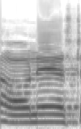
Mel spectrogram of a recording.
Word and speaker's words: honest: तो देखते हैं क्या लिखना है, ऑनेस्ट, HONEST, और साइलेंट भी हो जाता है, साइलेंट भी हो जाता है। अब देखिए एच को मैं छोड़ता हूँ और लिखते हैं, क्या लिखते हैं? ऑनेस्ट।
